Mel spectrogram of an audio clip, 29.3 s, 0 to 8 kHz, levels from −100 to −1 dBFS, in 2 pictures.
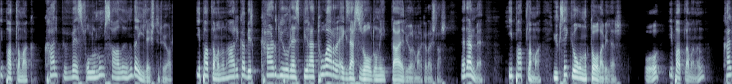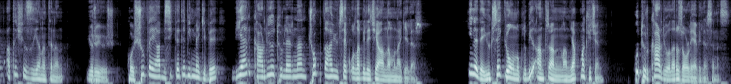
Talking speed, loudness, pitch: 125 wpm, -22 LUFS, 145 Hz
